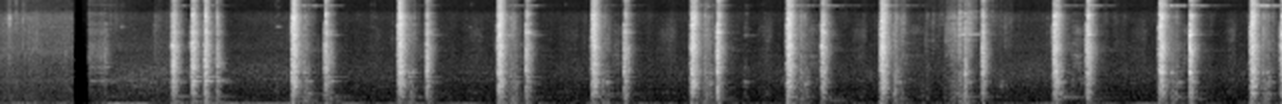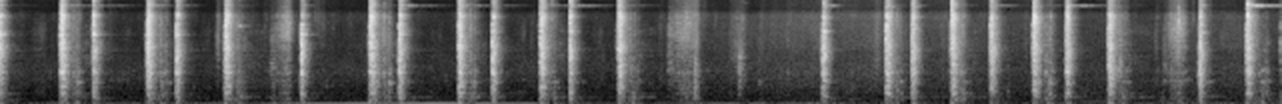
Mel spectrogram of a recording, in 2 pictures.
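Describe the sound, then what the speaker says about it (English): A rusty axle shaft on a Miata suspension is hammered out of the steering knuckle, with dozens of sharp metallic strikes landing in steady bursts, loud and close, with brief pauses between runs. "I'm just going to beat that axle shaft right out the knuckle"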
